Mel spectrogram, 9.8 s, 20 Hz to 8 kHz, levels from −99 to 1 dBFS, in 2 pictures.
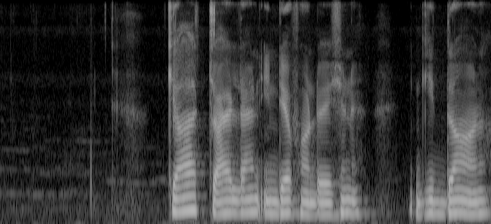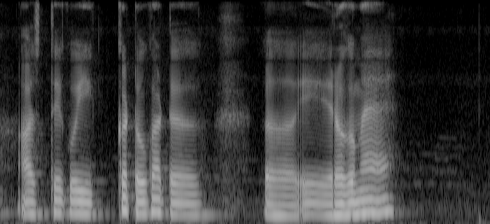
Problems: background sounds at intervals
